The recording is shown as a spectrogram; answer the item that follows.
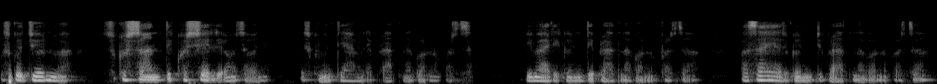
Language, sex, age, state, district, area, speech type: Nepali, female, 60+, West Bengal, Darjeeling, rural, spontaneous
